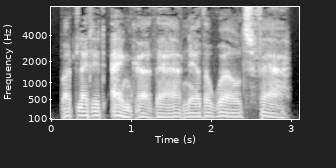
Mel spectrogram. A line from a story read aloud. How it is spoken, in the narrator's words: he said in the same monotone as before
